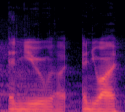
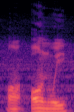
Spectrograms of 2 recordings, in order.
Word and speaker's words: ennui: NUI instead of ennui. Terrible French pronunciation.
